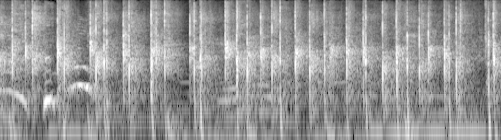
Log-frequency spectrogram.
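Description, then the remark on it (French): A burst of brisk applause, many hands clapping in quick, uneven rhythm for a few seconds, with a brief voice and a low hum mixed underneath. “Ovation, s'il vous plaît.”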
